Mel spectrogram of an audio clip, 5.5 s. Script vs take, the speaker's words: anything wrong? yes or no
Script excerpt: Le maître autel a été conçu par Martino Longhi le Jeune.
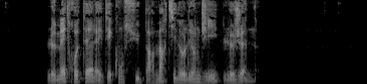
no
